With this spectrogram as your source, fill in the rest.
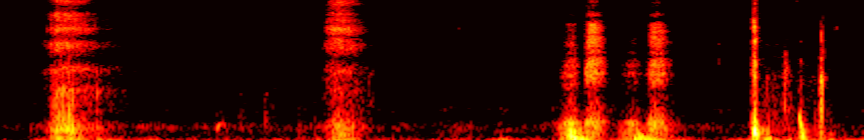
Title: Stuffy wet sneezes (m)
